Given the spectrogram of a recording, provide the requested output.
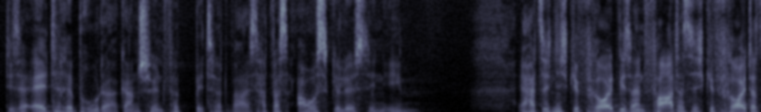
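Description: A man preaching a sermon, retelling a parable with animated storytelling and acting out the quoted characters, sometimes dropping to a quiet, low voice for emphasis. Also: no echo, clean studio sound. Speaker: pastor.

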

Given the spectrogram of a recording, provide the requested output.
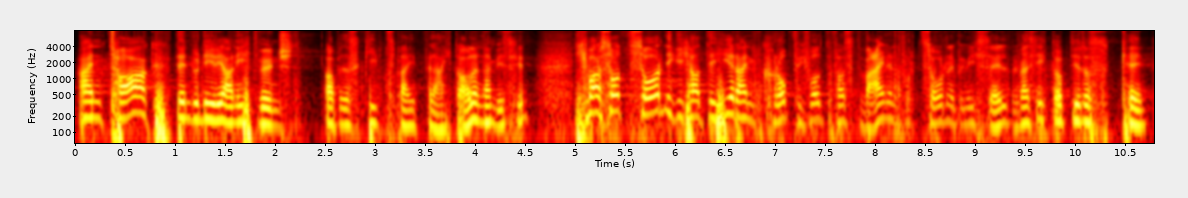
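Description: Male preacher, middle-aged, storytelling sermon, husky, higher voice, animated. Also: moderate pace, no echo. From Switzerland. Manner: animated, switches between shouting and hushed quoted voices. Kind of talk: lively sermon with anecdotes.

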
